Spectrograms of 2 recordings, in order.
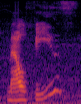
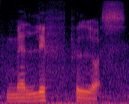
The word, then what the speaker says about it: mellifluous: Malfeas? No. Mellifluous.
